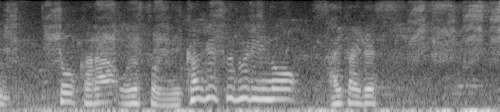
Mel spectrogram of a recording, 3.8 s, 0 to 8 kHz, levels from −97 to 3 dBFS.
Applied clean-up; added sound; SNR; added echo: none; Bird; 14 dB; reverberation time 0.1 s.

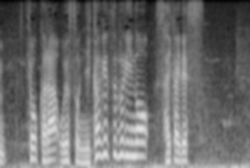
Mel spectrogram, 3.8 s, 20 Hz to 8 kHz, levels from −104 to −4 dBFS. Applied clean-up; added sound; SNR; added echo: none; none; none; none.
